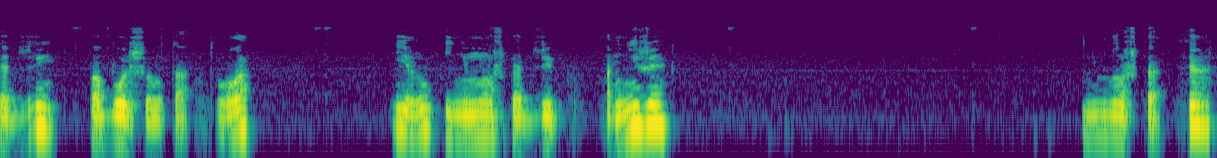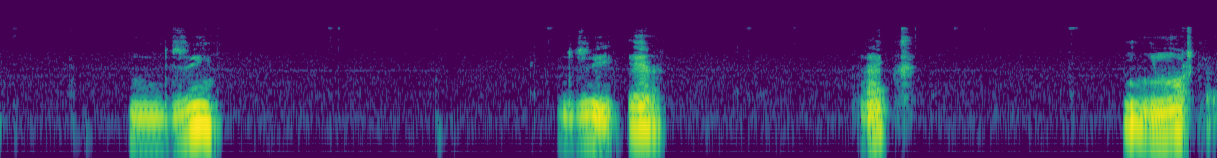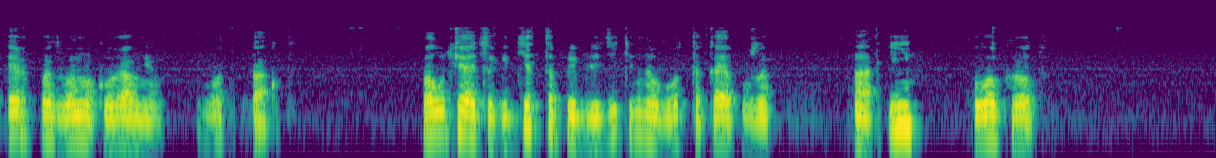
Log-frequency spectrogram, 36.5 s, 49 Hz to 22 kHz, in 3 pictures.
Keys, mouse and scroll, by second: 0.9 middle click, 3.0 click, 4.8 g, 7.4 click, 7.7 g, 10.3 r, 11.4 middle click, 12.8 g, 15.3 click, 16.5 g, 18.1 r, 20.0 middle click, 21.6 middle click, 22.7 click, 23.8 r, 27.8 click, 28.3 middle click, 29.5 middle click, 32.5 a, 33.0 i, 35.8 click.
